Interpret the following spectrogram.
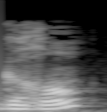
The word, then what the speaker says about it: grand: that this first form here for the masculine gr so you don't pronounce the final day will be exactly the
